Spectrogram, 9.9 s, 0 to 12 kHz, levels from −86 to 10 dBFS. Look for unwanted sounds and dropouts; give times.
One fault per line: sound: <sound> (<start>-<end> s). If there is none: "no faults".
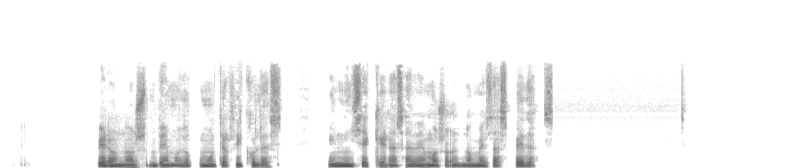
no faults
